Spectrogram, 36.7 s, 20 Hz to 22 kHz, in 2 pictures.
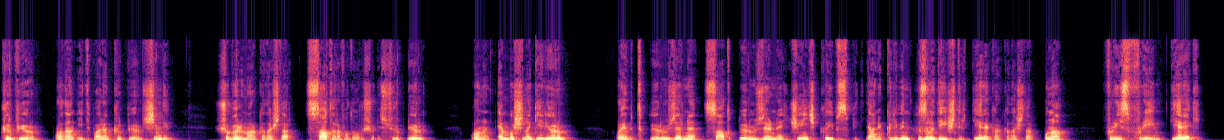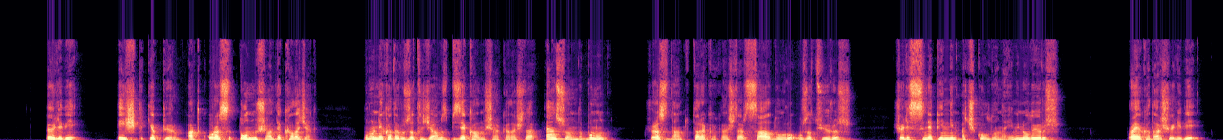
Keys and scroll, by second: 26.4 shift+,.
